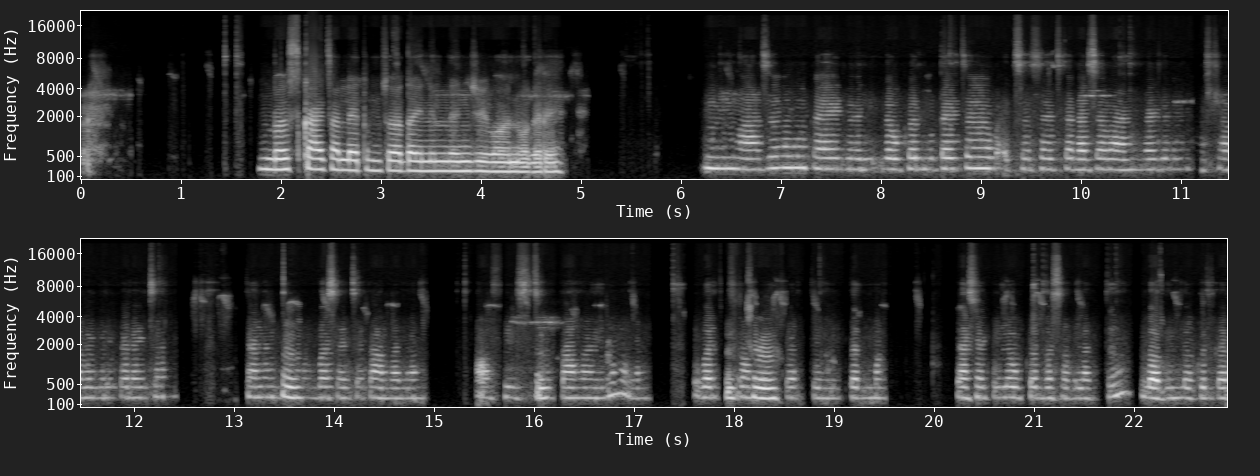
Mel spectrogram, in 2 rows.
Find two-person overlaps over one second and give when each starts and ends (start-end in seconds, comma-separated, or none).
none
